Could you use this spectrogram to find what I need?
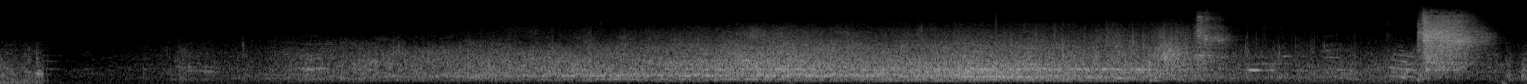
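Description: A bus engine rumbles as the bus drives up and slows to a stop.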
